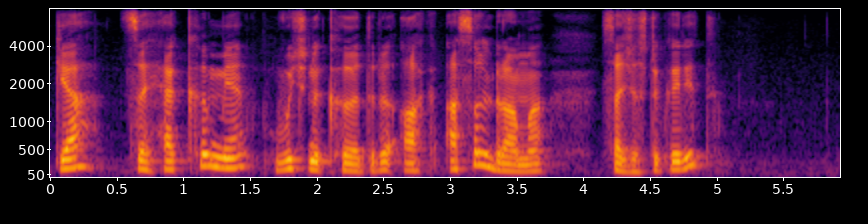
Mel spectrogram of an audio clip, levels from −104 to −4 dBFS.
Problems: none marked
